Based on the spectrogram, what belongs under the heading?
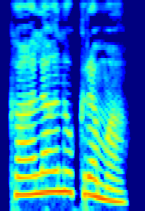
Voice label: "ಕಾಲಾನುಕ್ರಮ", Kannada

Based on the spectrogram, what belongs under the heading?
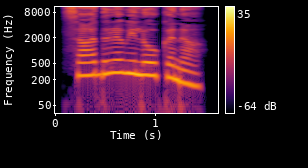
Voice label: "ಸಾದ್ರ್ರವಿಲೋಕನ", Kannada

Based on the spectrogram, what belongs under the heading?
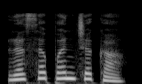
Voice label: "ರಸಪಂಚಕ", Kannada

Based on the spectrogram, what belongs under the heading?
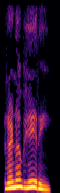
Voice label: "ರಣಭೇರಿ", Kannada

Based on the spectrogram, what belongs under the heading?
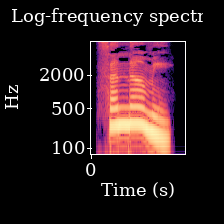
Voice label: "ಸನ್ನಾಮಿ", Kannada; sannāmi

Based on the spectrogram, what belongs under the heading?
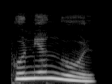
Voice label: "ಪುಣ್ಯಂಗೊಳ್", Kannada

